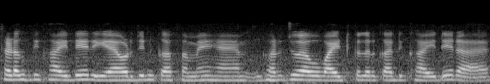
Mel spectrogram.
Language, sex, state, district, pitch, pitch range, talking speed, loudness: Hindi, female, Haryana, Jhajjar, 200 Hz, 190-210 Hz, 245 wpm, -16 LUFS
